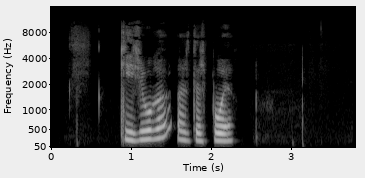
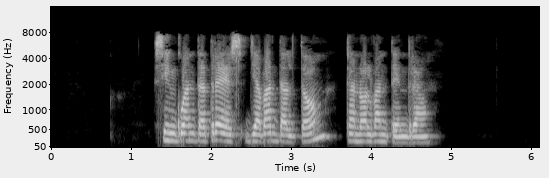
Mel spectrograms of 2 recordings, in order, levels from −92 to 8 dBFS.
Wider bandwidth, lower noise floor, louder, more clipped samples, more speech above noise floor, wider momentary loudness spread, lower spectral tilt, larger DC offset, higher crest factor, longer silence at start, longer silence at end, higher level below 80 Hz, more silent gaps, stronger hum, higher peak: first, 10 kHz vs 8.4 kHz; second, -75 dBFS vs -86 dBFS; second, -26 LUFS vs -15 LUFS; neither; second, 50 dB vs 71 dB; first, 10 LU vs 6 LU; first, -6.5 dB/octave vs -2.5 dB/octave; neither; about the same, 20 dB vs 18 dB; second, 0.85 s vs 1.3 s; first, 1.55 s vs 1.35 s; second, -82 dBFS vs -64 dBFS; neither; neither; second, -8 dBFS vs 0 dBFS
